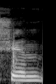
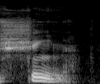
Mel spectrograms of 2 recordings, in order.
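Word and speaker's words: sheen (שין): It's not pronounced shin, but it is sheen.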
